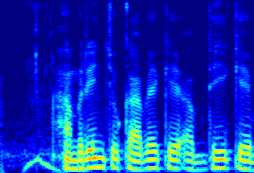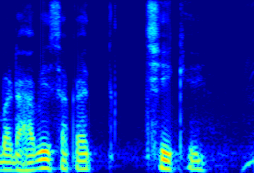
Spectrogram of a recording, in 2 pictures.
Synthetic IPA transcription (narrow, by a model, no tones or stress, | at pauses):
həmɾint͡ʃʊkaːbekeʔɐbd̪ʱikebəɽʱaːbisəkət̪̚ | t͡ʃʰiːki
